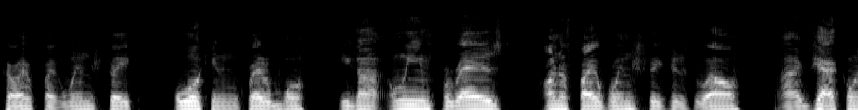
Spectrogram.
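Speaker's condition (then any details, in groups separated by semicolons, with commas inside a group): Cerebral palsy; speech affected by cerebral palsy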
